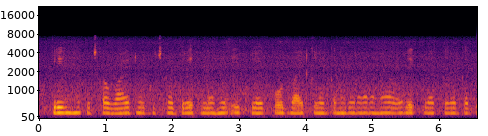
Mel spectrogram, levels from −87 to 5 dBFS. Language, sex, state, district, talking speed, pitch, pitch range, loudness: Hindi, female, Jharkhand, Jamtara, 235 wpm, 185 Hz, 180-190 Hz, -20 LUFS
